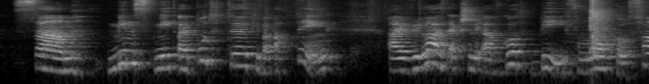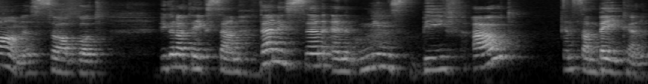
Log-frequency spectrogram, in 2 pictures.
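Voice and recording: In a room with strong echo, a woman speaks at a fairly slow pace and medium pitch, her fairly bright tone carrying lively intonation. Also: few pauses.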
